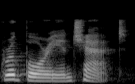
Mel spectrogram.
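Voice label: "Gregorian chant", English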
